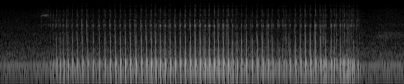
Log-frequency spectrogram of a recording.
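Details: A sleeping Clumber Spaniel snoring loudly indoors: one long rasping, rapidly fluttering snore lasting about three seconds, low and buzzy, rising in loudness then cutting off, with quiet room hiss before and after.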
